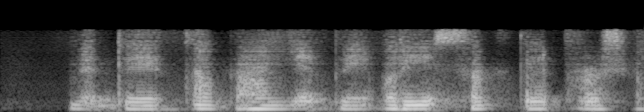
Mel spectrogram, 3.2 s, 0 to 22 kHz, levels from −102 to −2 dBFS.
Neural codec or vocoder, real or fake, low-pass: codec, 44.1 kHz, 0.9 kbps, DAC; fake; 7.2 kHz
